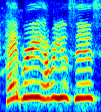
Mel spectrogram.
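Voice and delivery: high, bright hello to a friend; light up at a friend joining; greeting Bree in the chat, high and excited. Real, not acted.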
